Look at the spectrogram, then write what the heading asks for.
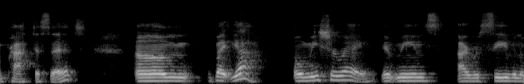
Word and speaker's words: OmiSoore: to help you practice it um but yeah omisha ray it means i receive an abundance of blessings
